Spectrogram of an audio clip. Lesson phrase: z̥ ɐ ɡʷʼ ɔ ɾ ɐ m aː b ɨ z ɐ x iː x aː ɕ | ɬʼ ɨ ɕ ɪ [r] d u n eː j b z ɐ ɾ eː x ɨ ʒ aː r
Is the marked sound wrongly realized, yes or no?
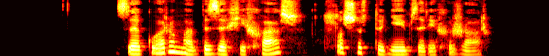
no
